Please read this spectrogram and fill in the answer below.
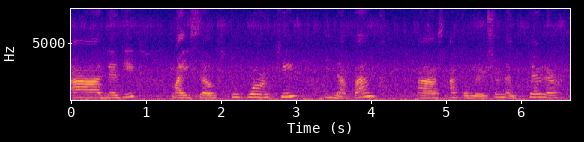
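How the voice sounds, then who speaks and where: Over noticeable background noise, a woman with a Salvadoran accent speaks fairly slowly at a fairly high pitch. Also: ordinary pitch variation. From El Salvador. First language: Spanish. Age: 20s. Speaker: bank teller. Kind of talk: self-introduction read aloud. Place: home room. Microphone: webcam.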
